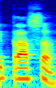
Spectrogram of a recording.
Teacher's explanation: ਪੱਪੇ ਨੂੰ ਬੋਲਣ ਵੇਲੇ ਬਹੁਤ ਘੱਟ ਸਮਾਂ ਲੱਗ ਰਿਹਾ, ਰਾਰਾ ਪੂਰਾ ਟਾਈਮ ਲੈ ਰਿਹਾ। ਪ੍ਰਸ ਪਰਸ ਨਹੀਂ, ਜੇ ਪਰਸ ਕਹਾਂਗੇ ਪੱਪਾ ਪੂਰਾ ਬਣ ਜਾਏਗਾ।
